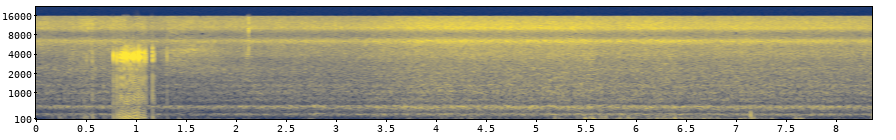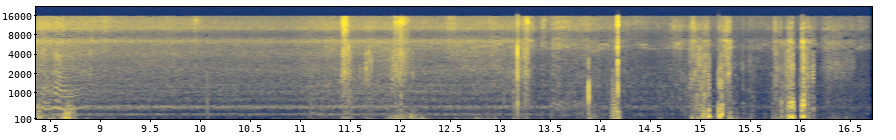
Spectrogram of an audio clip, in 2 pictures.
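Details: Honey bees in a swarm being collected, a constant buzzing hum broken by repeated sharp knocks and thuds from handling.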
